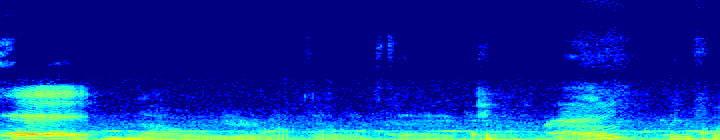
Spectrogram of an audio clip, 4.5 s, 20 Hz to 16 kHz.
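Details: Childhood apraxia of speech in a 5-year-old girl with Down syndrome saying a quick phrase to her mother, with segmenting between words and longer transitions between them.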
